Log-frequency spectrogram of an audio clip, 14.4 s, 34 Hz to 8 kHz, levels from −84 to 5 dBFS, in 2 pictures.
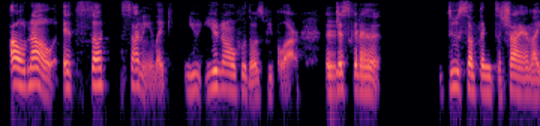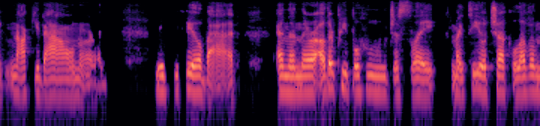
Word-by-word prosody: oh 210 -3 +9
no, 215 +5 +4
it's 175 -1 -4
su 205 -1 +5 0.3
sunny, 200 -2 -3
like, - - -7 0.2
you 155 +1 -8
you 185 +4 +1
know 170 -3 0
who 155 -1 -6
those - - -5
people - - -11
are, - - -3 0.3
they're 75 - +1
just - - +1
gonna 75 -1 +1 0.9
do 185 +1 -2
something 155 -4 +1
to 130 - -9
try 150 +1 +3
and 140 0 -1
like - - -2
knock 145 -1 -2
you 145 - -4
down 130 0 0
or, - - -6
like, - - -13 0.7
make 150 -1 +1
you 150 - -8
feel 150 -3 +5
bad - - -1 0.6
and 150 0 +4
then 145 0 +2
there 150 0 +5
are - - +7
other 170 - +6
people 165 -3 -1
who 150 -2 -4
just 135 0 -6
like, 130 -1 0 0.2
my - - -1
tio 145 - +1
Chuck, 150 -1 +1
love 145 +1 +2
him 150 -1 -1
150 Hz, 185 wpm, -24 LUFS, 145-170 Hz, 0.9 s, oh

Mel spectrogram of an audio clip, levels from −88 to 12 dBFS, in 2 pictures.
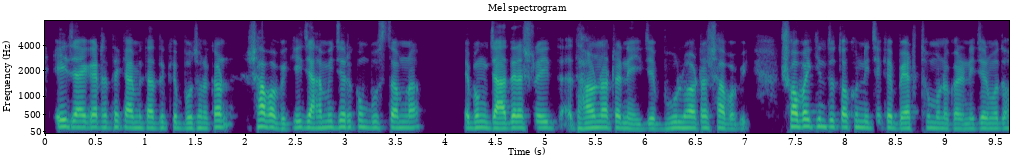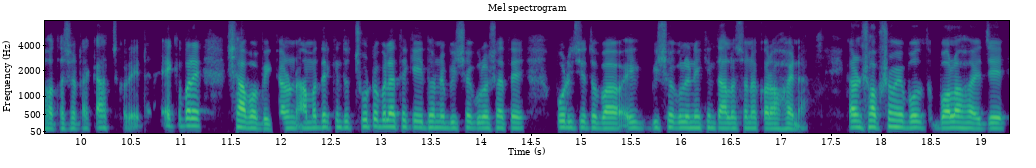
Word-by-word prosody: এই 185 - +5
জায়গাটা 165 0 +3
থেকে 170 -1 -1
আমি 150 0 -3
তাদেরকে 150 +1 -1
বোঝানো, 145 0 -1
কারণ 175 - +4 0.3
স্বাভাবিক। 165 -8 +4
এই - - 0
যে 160 - +5
আমি 160 +2 -1
যেরকম 170 0 -1
বুঝতাম 155 0 -1
না 155 - -1 0.5
এবং 155 +1 +1
যাদের 145 +2 +6
আসলে 160 - -6
এই 155 - -1
তা - - -12 0.2
ধারণাটা 155 +2 +3
নেই 125 -2 -3
যে 135 - +1
ভুল 150 +3 -1
হওয়াটা 150 +1 +3
স্বাভাবিক। 130 -4 -2 0.4
সবাই 185 +1 +6
কিন্তু 180 -2 -1
তখন 170 0 +1
নিজেকে 160 +1 -3
ব্যর্থ 140 0 +1
মনে 140 -2 -3
করে 130 -1 -1
নিজের 140 +1 -1
মধ্যে 135 0 -4
হতাশাটা 135 0 -6
কাজ 155 0 -2
করে। 465 -1 -7
এটা 295 - -22 0.2
একেবারে 200 0 +3 0.4
স্বাভাবিক। 150 -7 +4
কারণ 145 +1 +2
আমাদের 155 +3 -2
কিন্তু 165 -2 -4
ছোটবেলা 180 -1 +2
থেকে 175 -1 -4
এই - - -3
ধরনের 155 -2 0
বিষয়গুলার 150 -1 -1
সাথে 150 0 0 0.4
পরিচিত 160 -1 -1
বা 145 - +6 0.2
এই 150 - -1 0.2
বিষয়গুলা 155 0 -1
নিয়ে 150 -1 -1
কিন্তু 150 -1 -3
আলোচনা 145 0 -3
করা 135 -1 +3
হয় 135 -2 +1
না। - - -14 0.4
কারণ 165 0 +5
সবসময় 170 0 +3
বল 160 0 +4 0.2
বলা 155 +1 +7
হয়, 140 -2 +2
যে 145 - +3
155 Hz, 200 wpm, -23 LUFS, 145-165 Hz, 0.5 s, বলা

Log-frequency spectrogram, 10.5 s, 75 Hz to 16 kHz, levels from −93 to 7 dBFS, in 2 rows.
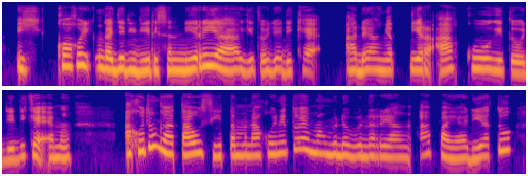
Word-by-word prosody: "Ih 225 -3 +2 0.3
kok 275 - +4
aku 295 -1 +6
nggak 235 -4 +4
jadi 225 -2 +4
diri 210 +1 +2
sendiri 215 +6 +4
ya?" 210 -1 +3
Gitu. 195 -1 -5
Jadi 200 -2 -4
kek 210 - -5 0.3
ada 205 -1 0
yang - - -1
nyetir 215 +1 -1
aku 225 +1 -1
gitu. 185 -4 -2
Jadi 190 +6 -4
kek 245 -2 +1
emang 220 0 -2 0.5
aku 285 +3 +1
tuh 430 +6 +5
nggak 290 -7 +4
tahu 265 +3 +4
sih 235 -2 -6
teman 250 +1 -3
aku 255 +2 -4
ini 290 - -4
tuh 375 +1 -4
emang 295 -6 0
bener-bener 240 -2 -2
yang 225 -1 -5 0.2
apa 265 -3 -4
yah? 210 +1 -4
Dia 225 +4 -2
tuh, 345 +1 0
230 Hz, 200 wpm, -20 LUFS, 210-265 Hz, 0.5 s, aku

